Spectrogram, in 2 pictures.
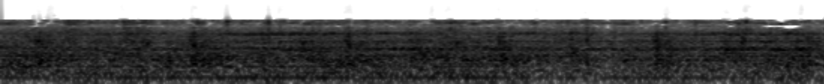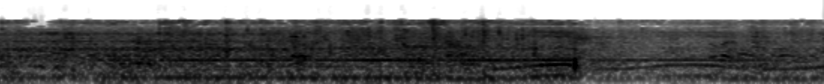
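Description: Horizontal flow-wrap packaging machine running steadily as it wraps buns in plastic film, a constant mechanical hum with a few steady tones. The level drops suddenly near the end.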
